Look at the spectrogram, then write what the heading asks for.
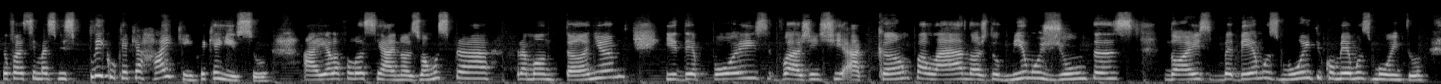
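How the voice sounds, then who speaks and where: Speaking in a Brazilian accent, a woman uses a high pitch with ordinary pitch variation, a fairly slow pace and very even loudness. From Brazil, coastal town. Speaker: long-distance hiker. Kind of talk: interview. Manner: halting, many fillers.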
